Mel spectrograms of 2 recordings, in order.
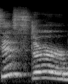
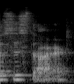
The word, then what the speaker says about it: Sistar: It's Sistar, but with an A. So Sistar.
